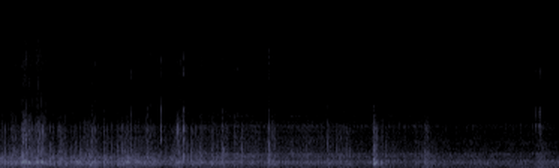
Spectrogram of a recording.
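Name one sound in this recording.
Wind rushes past steadily outdoors.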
